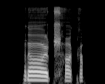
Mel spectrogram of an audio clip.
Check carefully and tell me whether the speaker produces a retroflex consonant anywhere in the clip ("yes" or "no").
yes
